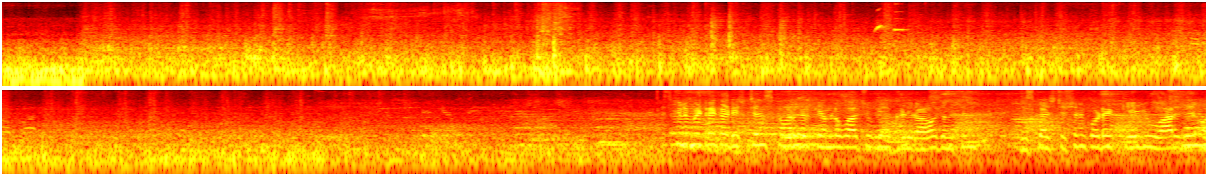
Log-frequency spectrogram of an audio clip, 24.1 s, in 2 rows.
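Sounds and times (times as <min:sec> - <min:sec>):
train wheels clattering on rails: 0:00.0 - 0:17.1
train wheel squeak: 0:03.5 - 0:05.8, 0:08.7 - 0:09.3.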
